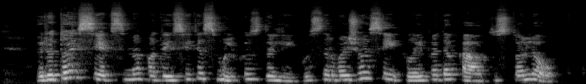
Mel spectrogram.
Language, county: Lithuanian, Panevėžys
